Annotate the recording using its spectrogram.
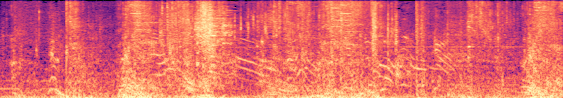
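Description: Heavy punches and kicks land with loud thuds and whooshes.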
